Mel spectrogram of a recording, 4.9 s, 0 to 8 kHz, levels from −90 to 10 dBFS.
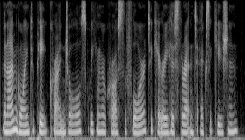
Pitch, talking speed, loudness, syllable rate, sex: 180 Hz, 210 wpm, -17 LUFS, 5.1 syllables/s, female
